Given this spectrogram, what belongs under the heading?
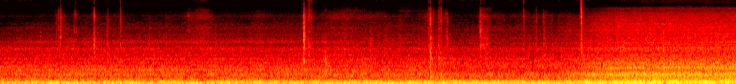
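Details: Jeep Compass after replacing the HVAC blend door actuator (old one had a cracked gear with missing teeth) behind the dash: steady low climate-system rumble with no knocking, ticking or clicking; normal blower operation.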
